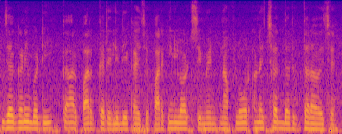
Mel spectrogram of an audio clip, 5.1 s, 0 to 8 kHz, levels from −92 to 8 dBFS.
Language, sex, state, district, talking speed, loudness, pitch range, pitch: Gujarati, male, Gujarat, Valsad, 185 wpm, -18 LUFS, 120-135 Hz, 130 Hz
